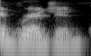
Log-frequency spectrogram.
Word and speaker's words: Brigid: And I wonder in crafting Brigid, I hope I'm pronouncing her name right. – I would say Brigid. I mean, she's an American, right?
